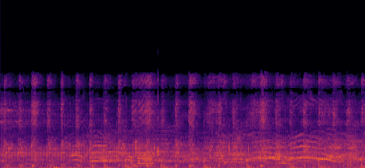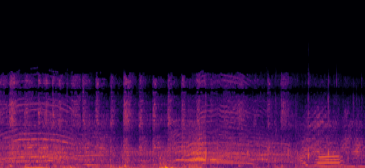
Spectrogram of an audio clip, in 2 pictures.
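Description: Teammates and spectators cheering and shouting in high voices over floor-exercise music from the gym speakers, with a single thump about eight seconds in.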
